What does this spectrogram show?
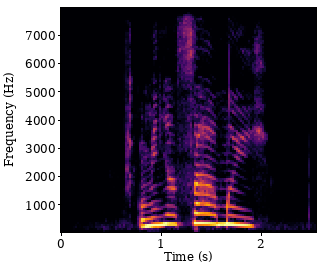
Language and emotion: Russian, positive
